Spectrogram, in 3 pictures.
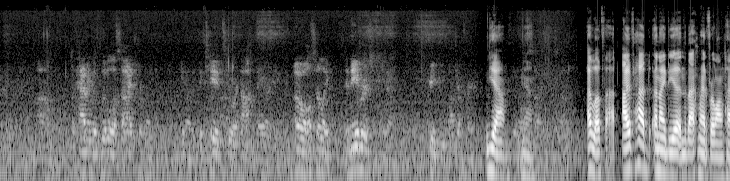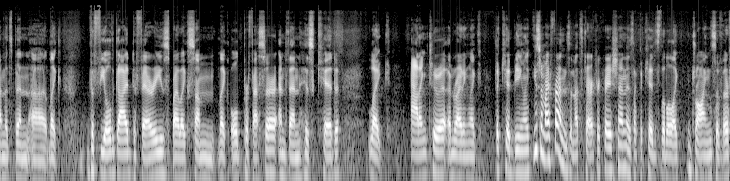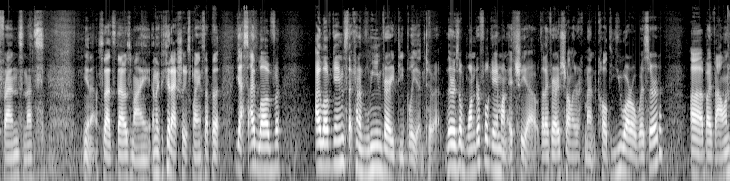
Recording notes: Recorded at Metatopia 2023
